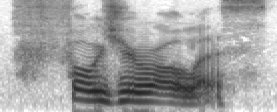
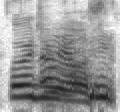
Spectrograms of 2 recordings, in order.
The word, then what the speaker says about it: Faugerolas: All right, we're going to take a break, and when we come back, we are going to talk to Marie-Ange Faugerolas. Did I say that right again or wrong? – Perfectly, Patricia. – Perfect. Faugerolas.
